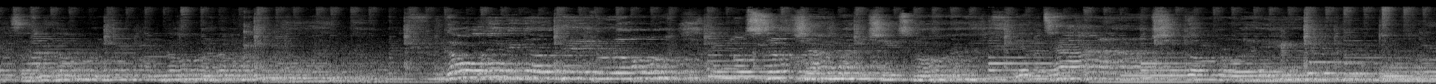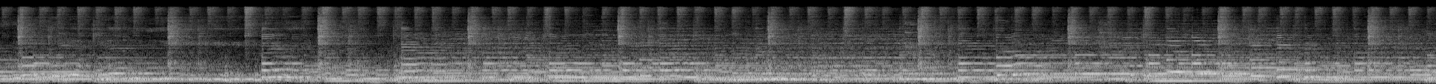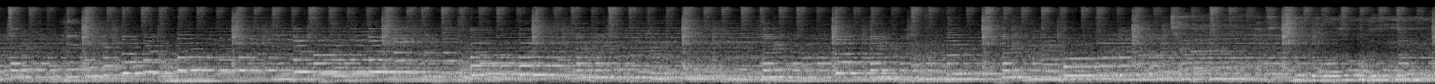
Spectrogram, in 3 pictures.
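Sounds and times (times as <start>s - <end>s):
instrumental guitar music: 0.0s - 43.0s
sharp beat hits: 12.8s - 43.0s.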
